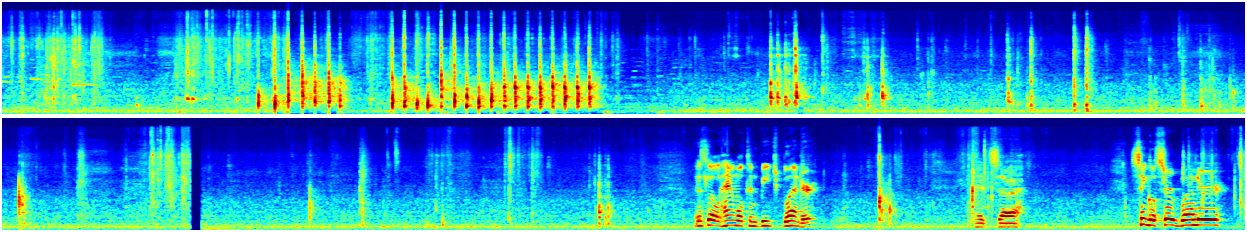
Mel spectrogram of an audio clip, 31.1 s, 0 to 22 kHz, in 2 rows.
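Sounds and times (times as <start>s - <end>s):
plastic bag rustling: 0.0s - 5.4s, 17.2s - 17.9s, 30.4s - 31.0s
plastic bits rattling: 2.2s - 3.6s.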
